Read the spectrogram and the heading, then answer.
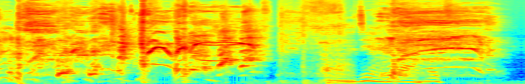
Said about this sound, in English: I'm gonna clip together all the fucking all the coughs just this week on High Noon.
